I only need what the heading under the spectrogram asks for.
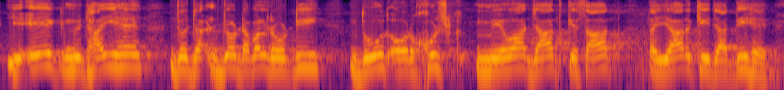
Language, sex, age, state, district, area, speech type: Urdu, male, 18-30, Uttar Pradesh, Saharanpur, urban, spontaneous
